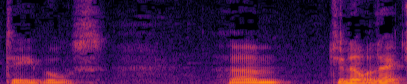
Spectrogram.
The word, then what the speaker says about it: Diebels: one here, an out beer from the Diebels Brewery, which is based in a place called Cleve in Germany, right on the border with Holland.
